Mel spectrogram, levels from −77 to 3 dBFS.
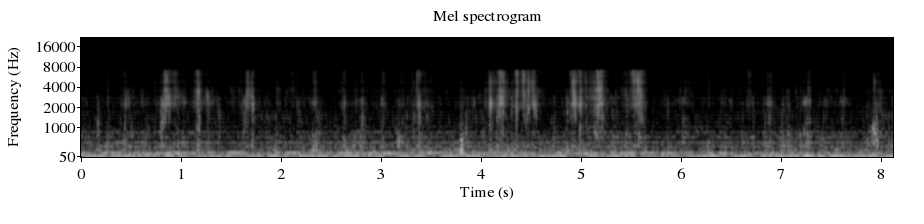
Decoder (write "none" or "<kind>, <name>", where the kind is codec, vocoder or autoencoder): vocoder, BigVGAN v2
